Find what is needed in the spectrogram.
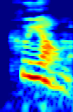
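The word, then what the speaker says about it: Cleome: And then also uh the Cleonom Cleom Cleom I How do you pronounce that? how to pronounce Cleom. Cleom.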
